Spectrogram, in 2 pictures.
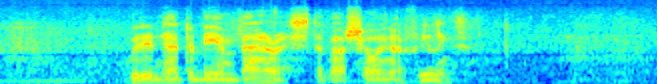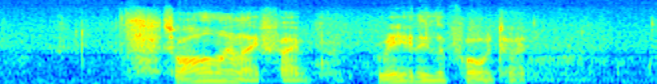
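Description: An older man speaks quietly and earnestly, close by.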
